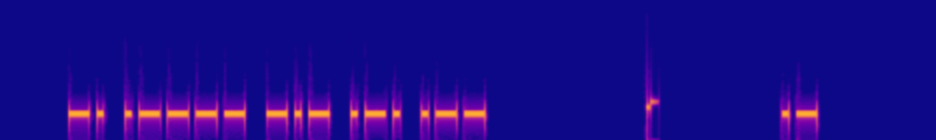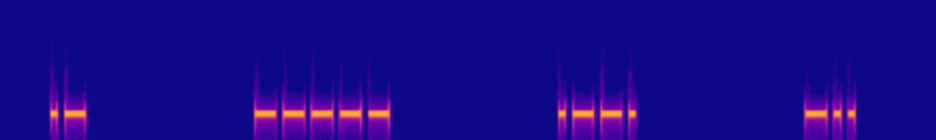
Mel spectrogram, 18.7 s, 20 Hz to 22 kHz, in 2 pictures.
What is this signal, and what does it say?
Morse code, heard as a keyed tone, about 17 wpm, spaced as for 7 wpm, 700 Hz. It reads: N1KRW AA0PD
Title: USA Call Signs - 5 Characters - 8x Character Spacing - 17wpm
